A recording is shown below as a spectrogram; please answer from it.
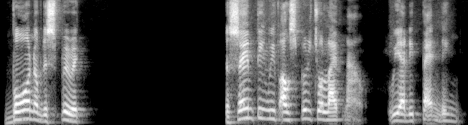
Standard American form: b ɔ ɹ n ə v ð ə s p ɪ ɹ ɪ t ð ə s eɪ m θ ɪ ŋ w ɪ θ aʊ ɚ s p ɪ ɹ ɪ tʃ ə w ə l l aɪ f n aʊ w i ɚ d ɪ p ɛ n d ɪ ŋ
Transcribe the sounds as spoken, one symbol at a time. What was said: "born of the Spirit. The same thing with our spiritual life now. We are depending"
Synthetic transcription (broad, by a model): b ɔ n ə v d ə s p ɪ ɹ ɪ t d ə s eɪ m t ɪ ŋ w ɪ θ aʊ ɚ s p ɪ ɹ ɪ tʃ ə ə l l aɪ f n aʊ w i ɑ d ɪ p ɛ n d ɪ ŋ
